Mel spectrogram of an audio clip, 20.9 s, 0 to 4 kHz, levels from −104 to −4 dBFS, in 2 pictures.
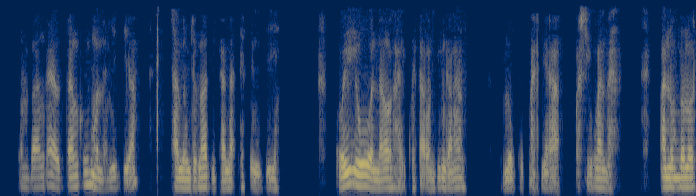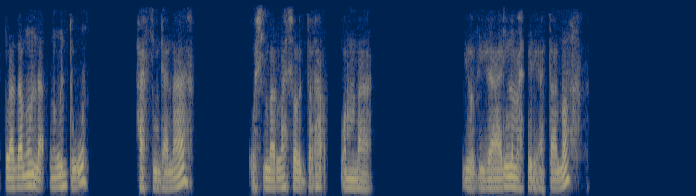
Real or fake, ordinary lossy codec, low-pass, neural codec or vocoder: fake; MP3, 32 kbps; 3.6 kHz; codec, 16 kHz, 4 kbps, FunCodec, trained on Chinese and English, 50 frames a second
